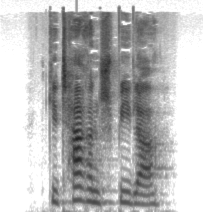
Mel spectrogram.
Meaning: guitarist
- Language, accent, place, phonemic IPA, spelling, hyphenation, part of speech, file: German, Germany, Berlin, /ɡiˈtaʁənˌʃpiːlɐ/, Gitarrenspieler, Gi‧tar‧ren‧spie‧ler, noun, De-Gitarrenspieler.ogg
